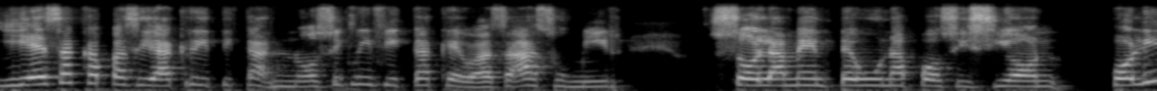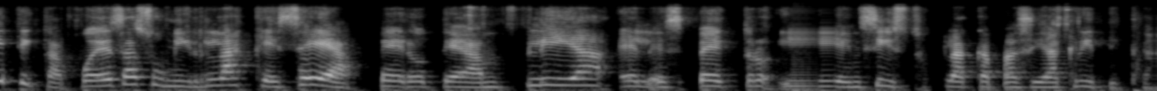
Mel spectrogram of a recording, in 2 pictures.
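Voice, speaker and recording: A woman talks at a moderate pace with hardly any pauses, in a normal speaking voice pitched fairly high. Her pitch varies in an ordinary way, and the recording is very clean with a silent background. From Colombia. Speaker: cultural manager. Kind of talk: interview.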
